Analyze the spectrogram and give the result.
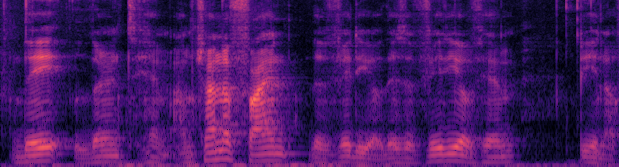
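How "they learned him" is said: a slow, ominous echo; slow, low repeat. Real, not acted. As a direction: let it sink in slowly. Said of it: "Well, they learned him".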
